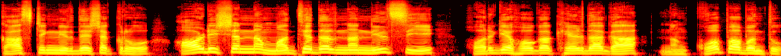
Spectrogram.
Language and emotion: Kannada, angry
